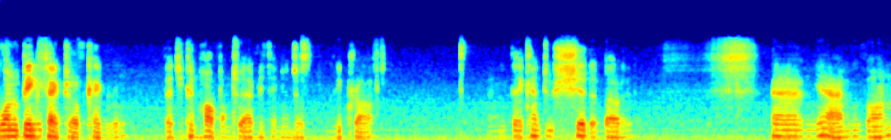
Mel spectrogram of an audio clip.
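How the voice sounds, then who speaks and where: Long, frequent pauses break up speech delivered with a German accent. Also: moderate pace. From Germany. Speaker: gaming commentator. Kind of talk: gameplay commentary. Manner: casual, hesitant with fillers. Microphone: poor microphone.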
